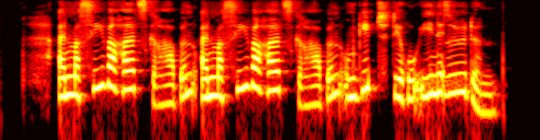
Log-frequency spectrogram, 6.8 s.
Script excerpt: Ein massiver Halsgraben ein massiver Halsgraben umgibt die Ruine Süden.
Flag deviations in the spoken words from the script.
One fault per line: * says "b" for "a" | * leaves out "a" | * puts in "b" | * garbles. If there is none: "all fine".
all fine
